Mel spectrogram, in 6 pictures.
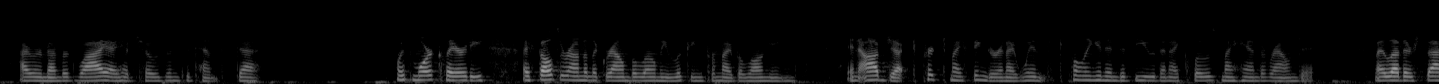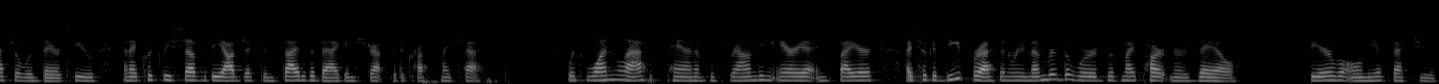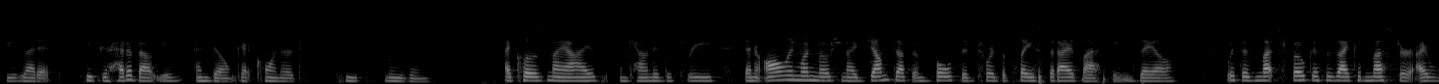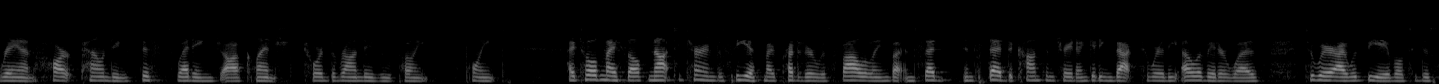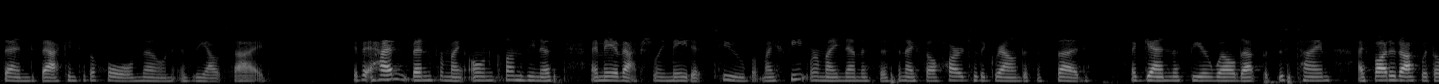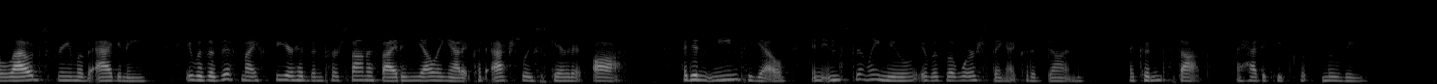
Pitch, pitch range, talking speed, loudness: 175 Hz, 165-185 Hz, 200 wpm, -41 LUFS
